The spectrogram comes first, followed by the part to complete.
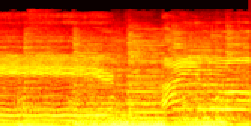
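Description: Men's gospel group singing a country-style gospel song over instrumental accompaniment; a note held with vibrato gives way to a new phrase about one and a half seconds in.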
